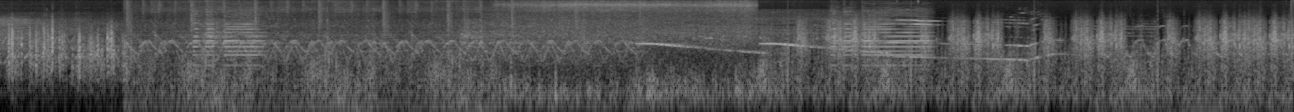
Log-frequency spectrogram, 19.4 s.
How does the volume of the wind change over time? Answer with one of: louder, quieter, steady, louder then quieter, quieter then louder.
steady.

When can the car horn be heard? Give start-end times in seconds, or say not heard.
2.9-4.0, 12.4-14.1.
